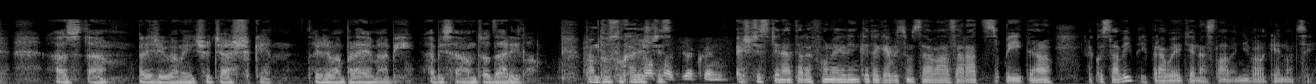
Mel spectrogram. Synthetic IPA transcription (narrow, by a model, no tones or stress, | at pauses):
azd̪apɾɛʒiːʋamɛɲɛt͡ʃɔcaʃkɛːt̪ʰaɡʒɛʋaːmpɾɛjɛmabiabisaʋaːmt̪ɔd̪aɾilɔ | paːmpɔsluxaːt͡ʃɛɛakujɛmɛʃcɛscɛnat̪ɛlɛfɔːnːɛjliŋkɛt̪aɡjabisɔmsaʋaːzɾaːt̪spiːt̪alakɔsaʋipɾipɾaʋujɛ̰cɛna̰sla̰ʋɛ̰ɲɪɛʋɛ̰lkɛ̰jnɔ̰t͡si̥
